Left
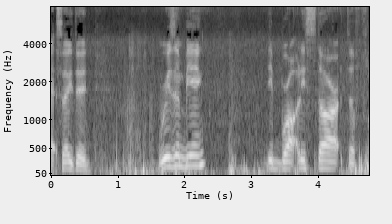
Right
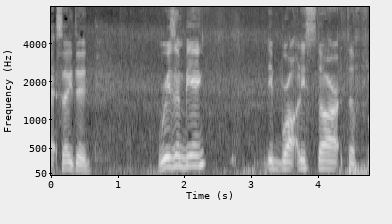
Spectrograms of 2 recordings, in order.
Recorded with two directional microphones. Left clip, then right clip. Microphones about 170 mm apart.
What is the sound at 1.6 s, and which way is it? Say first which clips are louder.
Speech: right 1 dB; 5° left (ahead or behind).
